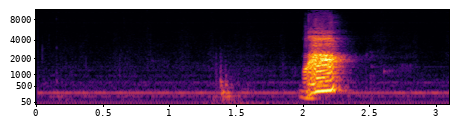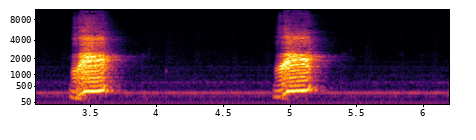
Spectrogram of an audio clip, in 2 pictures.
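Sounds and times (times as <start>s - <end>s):
faint constant hum: 0.0s - 6.1s
mallard duck giving harsh nasal quacks: 2.0s - 2.4s, 3.4s - 3.8s, 4.9s - 5.4s.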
